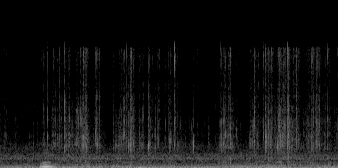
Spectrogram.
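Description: Thin plastic bag crinkling and rustling in the hands, in irregular small crackles, as shredded ginger is shaken out of it.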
